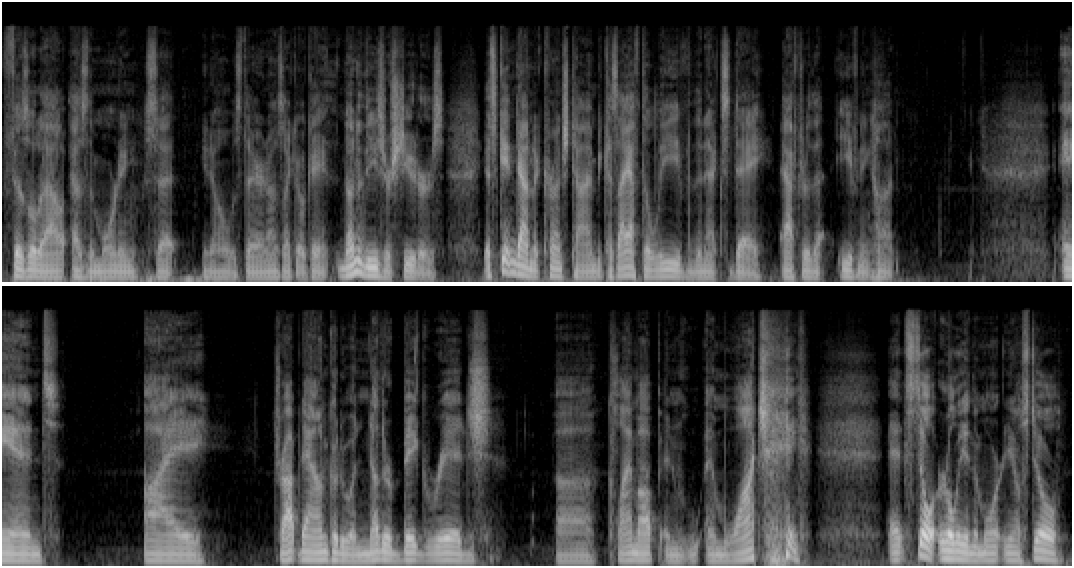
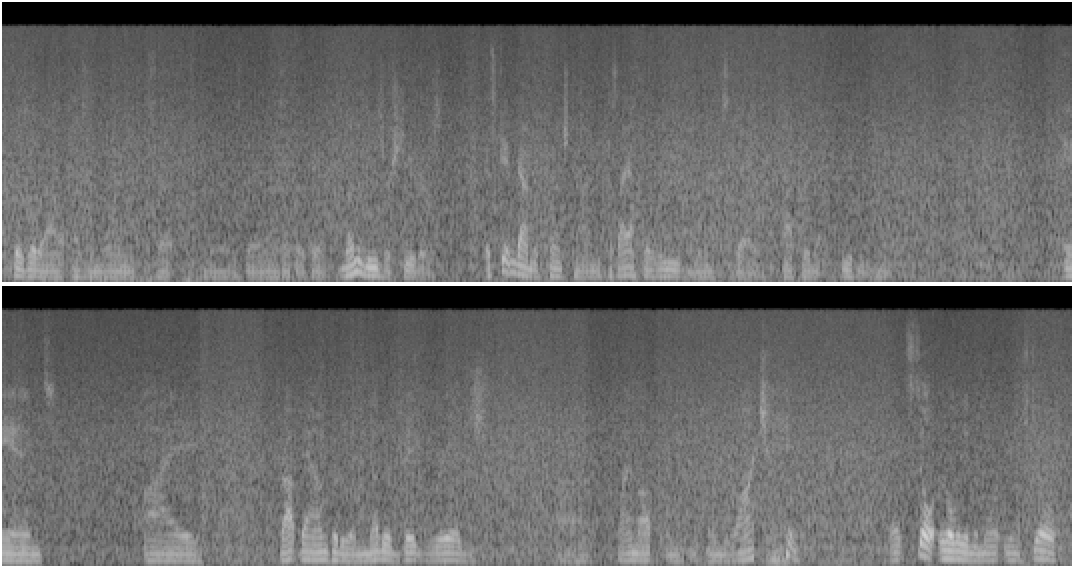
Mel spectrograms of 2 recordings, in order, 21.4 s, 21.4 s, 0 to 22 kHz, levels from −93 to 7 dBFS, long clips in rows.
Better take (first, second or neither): first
